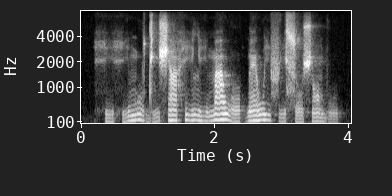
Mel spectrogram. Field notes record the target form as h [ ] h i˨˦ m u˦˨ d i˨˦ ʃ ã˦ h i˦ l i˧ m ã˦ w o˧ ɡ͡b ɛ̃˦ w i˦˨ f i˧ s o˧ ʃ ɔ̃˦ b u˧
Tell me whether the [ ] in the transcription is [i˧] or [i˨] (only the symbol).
i˨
